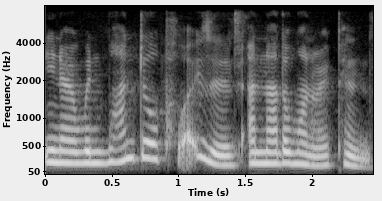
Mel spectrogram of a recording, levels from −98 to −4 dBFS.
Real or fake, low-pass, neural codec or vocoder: fake; 7.2 kHz; autoencoder, 22.05 kHz, a latent of 192 numbers a frame, VITS, trained on one speaker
